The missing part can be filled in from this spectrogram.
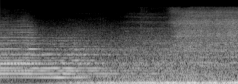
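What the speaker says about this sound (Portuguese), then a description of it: "O trem." A passing train sounds its horn, a loud sustained multi-tone blare over the heavy rumble and clatter of rail cars close by, near a passenger terminal in Brazil, with no one speaking.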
